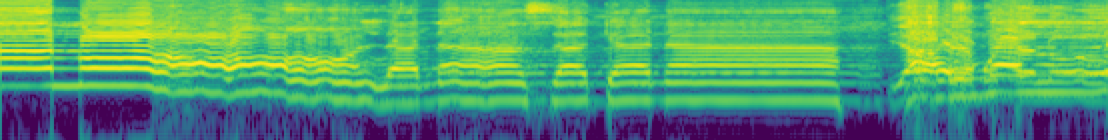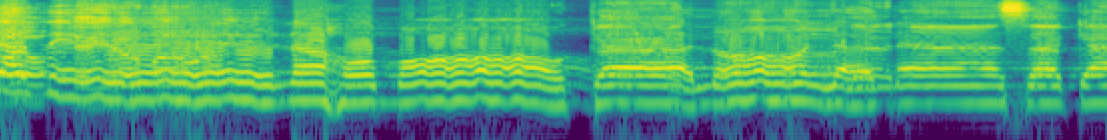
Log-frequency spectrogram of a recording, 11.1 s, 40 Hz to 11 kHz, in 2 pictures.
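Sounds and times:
man chanting into microphone: 0.0 - 11.0.

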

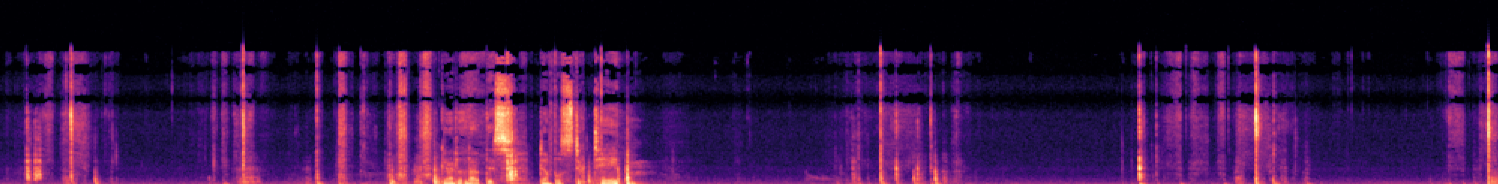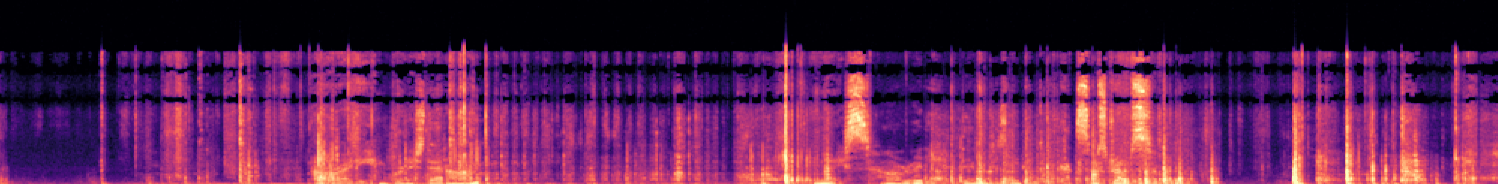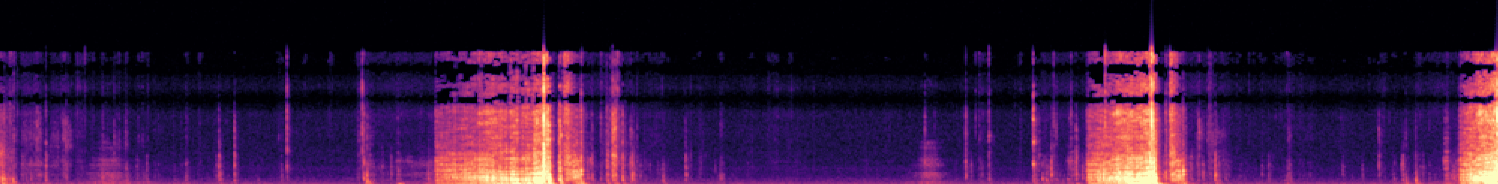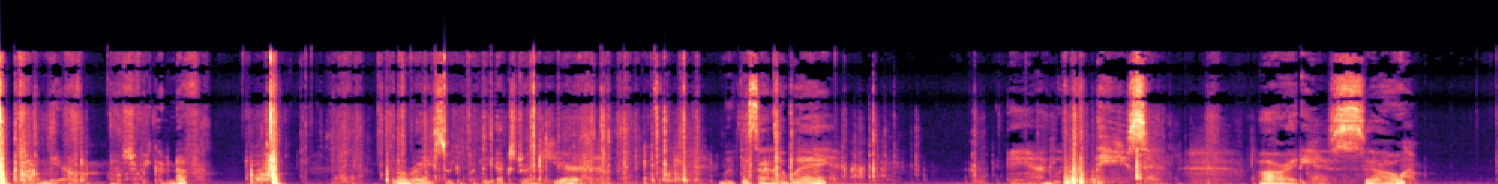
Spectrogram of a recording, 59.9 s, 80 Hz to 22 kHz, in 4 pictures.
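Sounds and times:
paper rustling and scraping: 16.4 - 30.6, 47.4 - 52.0.

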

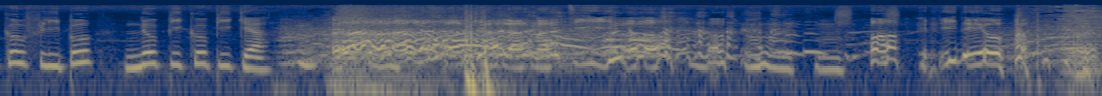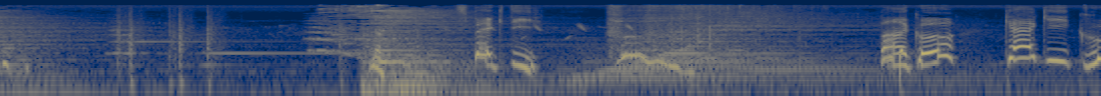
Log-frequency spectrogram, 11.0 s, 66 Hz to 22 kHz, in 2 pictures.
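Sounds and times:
cartoon voices wailing: 1.4 - 5.6.

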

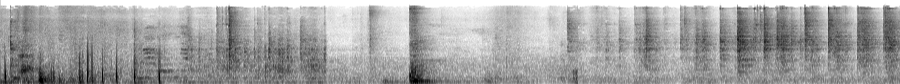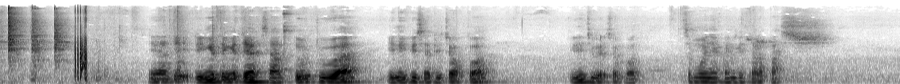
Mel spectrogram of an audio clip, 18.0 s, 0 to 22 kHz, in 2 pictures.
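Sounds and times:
metal and plastic parts clinking: 5.6 - 9.9.

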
